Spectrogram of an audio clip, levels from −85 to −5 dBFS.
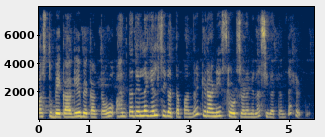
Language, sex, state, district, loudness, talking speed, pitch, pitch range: Kannada, female, Karnataka, Belgaum, -16 LUFS, 140 wpm, 275 Hz, 240-310 Hz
